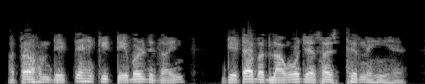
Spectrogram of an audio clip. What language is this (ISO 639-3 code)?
hin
